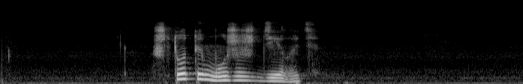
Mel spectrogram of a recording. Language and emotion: Russian, neutral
